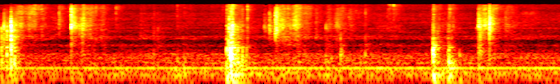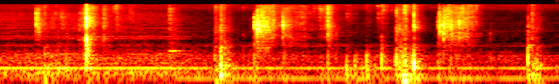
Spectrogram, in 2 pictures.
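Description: Scattered light knocks and clicks of food and kitchenware being handled during cooking, over a steady low hum.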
